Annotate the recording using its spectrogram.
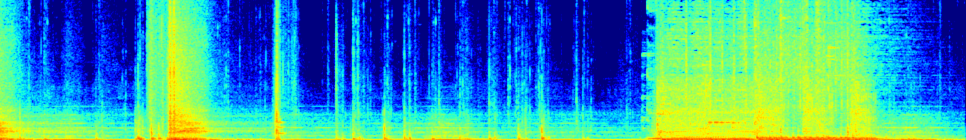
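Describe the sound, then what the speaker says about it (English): A stun grenade thrown in a Call of Duty match: several sharp thuds and clatters as it lands, then a sustained loud roaring burst of noise lasting a few seconds near the end. "Throwing a stun grenade!"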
